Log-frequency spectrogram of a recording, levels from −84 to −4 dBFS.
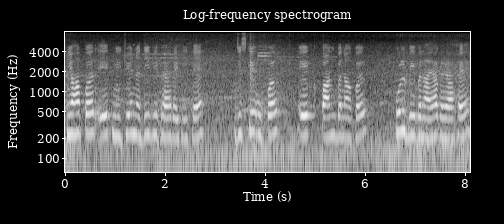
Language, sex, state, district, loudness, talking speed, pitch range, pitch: Hindi, female, Haryana, Rohtak, -17 LUFS, 140 wpm, 205-230 Hz, 220 Hz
